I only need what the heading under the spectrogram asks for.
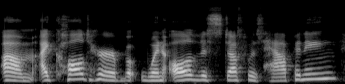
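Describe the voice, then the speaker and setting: Woman guest, chatty storyteller, wanders off topic, mid-pitched voice. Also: moderate pace. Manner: rambling, goes off on tangents. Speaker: podcast guest. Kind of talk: casual storytelling. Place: podcast studio.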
